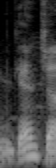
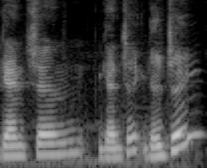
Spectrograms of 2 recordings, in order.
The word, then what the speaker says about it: Genshin: like Genshin. Got a whole playlist. I forgot how many like VODs of Genshin I got up there.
